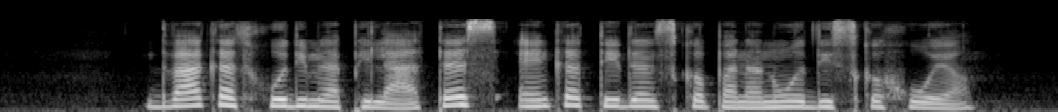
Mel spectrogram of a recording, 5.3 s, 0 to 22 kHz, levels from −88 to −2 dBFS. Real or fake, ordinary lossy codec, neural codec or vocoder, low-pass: real; none; none; 9.9 kHz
